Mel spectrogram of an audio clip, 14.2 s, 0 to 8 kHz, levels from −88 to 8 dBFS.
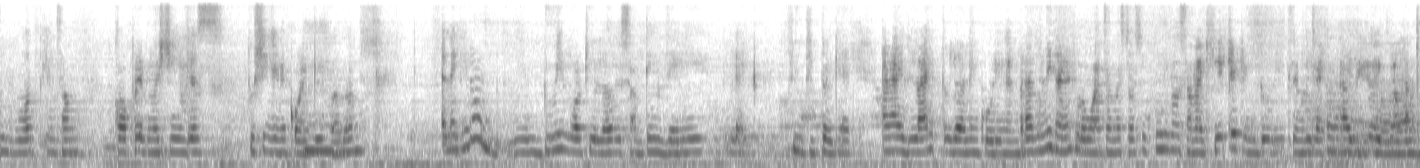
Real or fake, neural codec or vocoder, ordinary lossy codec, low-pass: fake; codec, 32 kHz, 1.9 kbps, SNAC; none; 7.2 kHz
